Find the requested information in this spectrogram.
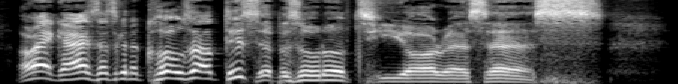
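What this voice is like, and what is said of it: Game show host voice. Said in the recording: “game show voice”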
